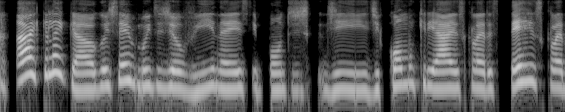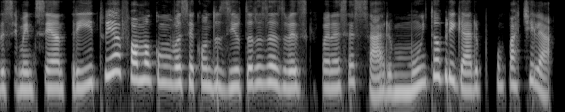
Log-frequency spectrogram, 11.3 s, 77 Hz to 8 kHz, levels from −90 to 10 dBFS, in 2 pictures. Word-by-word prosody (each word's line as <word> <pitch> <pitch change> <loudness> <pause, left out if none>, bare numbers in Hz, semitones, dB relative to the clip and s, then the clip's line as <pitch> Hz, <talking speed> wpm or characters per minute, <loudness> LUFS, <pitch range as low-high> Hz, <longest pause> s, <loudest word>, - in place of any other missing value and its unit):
Ai, 335 +5 +10
que 365 - -2
legal, 210 - +4
gostei 225 +6 +2
muito 225 -3 -2
de 215 +1 +2
ouvir, 200 +2 -1
né, 200 -2 +2
esse 205 -1 -6
ponto 195 0 -4
dis 185 -1 -6
de 190 0 -4
de 185 +2 -4
como 235 +5 0
criar 210 -3 +3
esclare 205 -1 -1 0.2
ter 255 +5 +7
esclarecimento 205 -5 -2
sem 210 -1 0
atrito, 215 +8 -3
e 360 - +4
a 415 - +4
forma 295 -5 +2
como 260 -2 -5
você 250 0 0
conduziu 225 -2 -3
todas 245 +3 -3
as 250 -3 0
vezes 210 0 -2
que - - -39
foi 215 - -4
necessário. 210 -7 -4
Muito 210 - -1
obrigado 235 -12 -1
por - - -34
compartilhar. 245 -1 -5
220 Hz, 190 wpm, -21 LUFS, 200-250 Hz, 0.2 s, Ai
